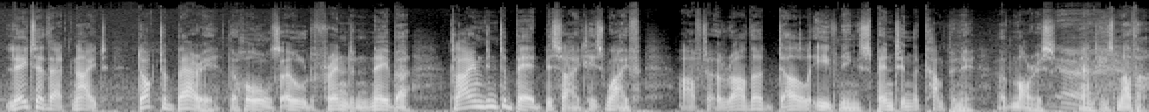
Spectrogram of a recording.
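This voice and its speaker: A man playing a measured, wry literary narrator in a radio drama. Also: fairly low pitch, sing-song, slight background noise.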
